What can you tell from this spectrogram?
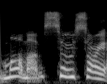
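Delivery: lightly voiced little girl, pitched high; a hint of a small sorry child; imitating child. Mother voicing her six-year-old's apology, high and childlike.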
